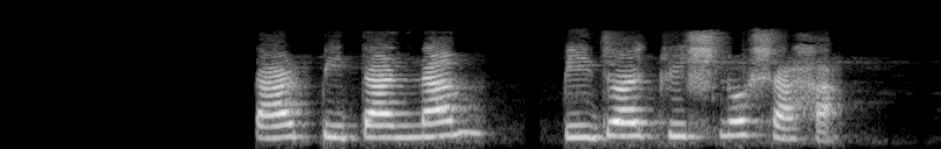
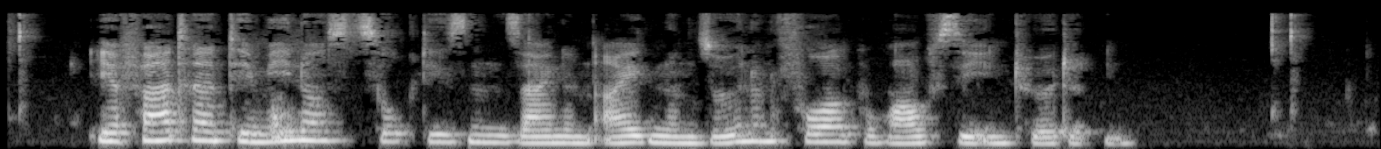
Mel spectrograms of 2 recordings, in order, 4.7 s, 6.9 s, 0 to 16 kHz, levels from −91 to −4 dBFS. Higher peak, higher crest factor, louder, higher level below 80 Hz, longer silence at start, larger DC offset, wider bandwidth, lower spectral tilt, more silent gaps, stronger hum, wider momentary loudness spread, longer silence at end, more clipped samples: about the same, -2 dBFS vs -2 dBFS; about the same, 18 dB vs 16 dB; about the same, -19 LUFS vs -19 LUFS; second, -74 dBFS vs -60 dBFS; first, 1.3 s vs 0.1 s; neither; second, 7.6 kHz vs 11.5 kHz; second, -2.5 dB/octave vs -5 dB/octave; first, 2.62-2.70 s vs none; neither; second, 13 LU vs 16 LU; about the same, 0.5 s vs 0.4 s; neither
